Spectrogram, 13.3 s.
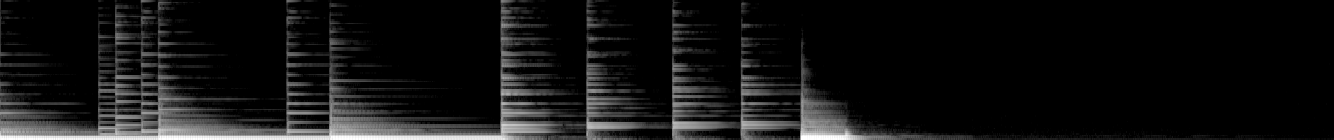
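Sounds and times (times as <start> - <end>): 
bass: 0.0 - 5.2, 8.0 - 8.6.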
